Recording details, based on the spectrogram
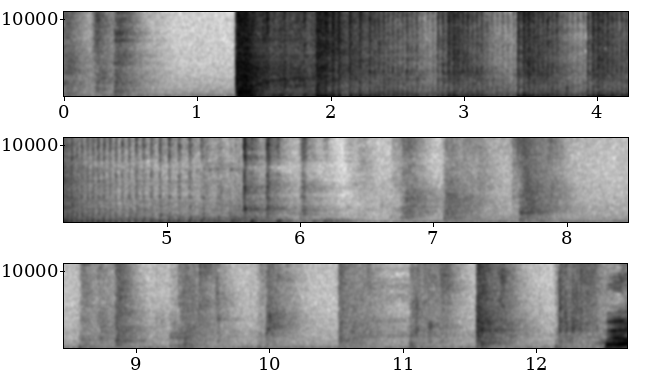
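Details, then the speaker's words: Snow blower small engine running without muffler after spark plug cleaned and reseated, no-start caused by plug not seated right; loud open-exhaust bark firing in steady chug without stalling: normal running. "that that is really really annoying to go through all this and have it be that it was just not quite seated right"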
